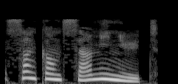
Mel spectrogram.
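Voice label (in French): "cinquante cinq minutes", French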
